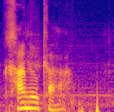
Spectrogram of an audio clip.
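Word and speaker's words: חנוכה: word if you're saying it in Hebrew is kanuka kanuka kanuka khua two syllable word just two and since we're learning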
